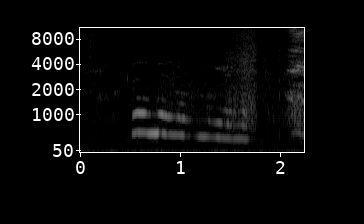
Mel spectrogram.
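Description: A girl's voice holding one long wordless note that slides slowly down in pitch. It starts about half a second in and lasts a little over a second.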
